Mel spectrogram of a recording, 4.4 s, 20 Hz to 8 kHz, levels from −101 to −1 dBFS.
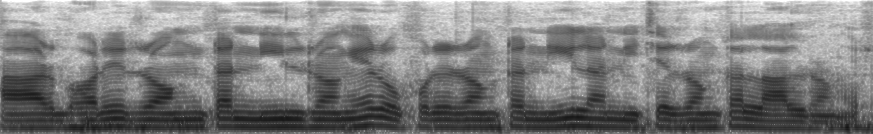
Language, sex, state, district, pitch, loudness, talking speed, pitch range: Bengali, male, West Bengal, Kolkata, 125 Hz, -16 LUFS, 180 wpm, 120-130 Hz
